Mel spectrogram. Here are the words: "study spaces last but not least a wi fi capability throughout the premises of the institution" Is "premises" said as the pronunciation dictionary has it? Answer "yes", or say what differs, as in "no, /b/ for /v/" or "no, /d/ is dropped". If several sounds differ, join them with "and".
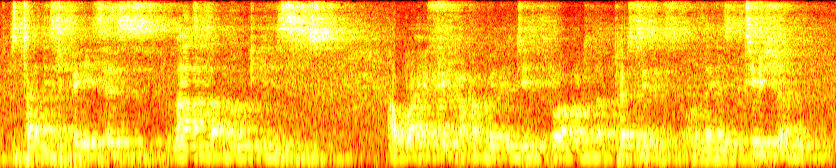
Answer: no, /ɹ/ is dropped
